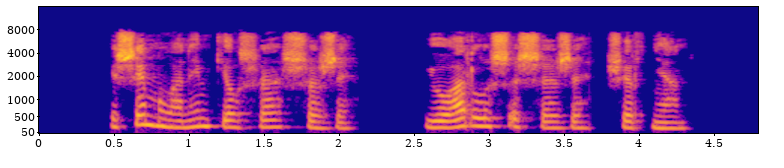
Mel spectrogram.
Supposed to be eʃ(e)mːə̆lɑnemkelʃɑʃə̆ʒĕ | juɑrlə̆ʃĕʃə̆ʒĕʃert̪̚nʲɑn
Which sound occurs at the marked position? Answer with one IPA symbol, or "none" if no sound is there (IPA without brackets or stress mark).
e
